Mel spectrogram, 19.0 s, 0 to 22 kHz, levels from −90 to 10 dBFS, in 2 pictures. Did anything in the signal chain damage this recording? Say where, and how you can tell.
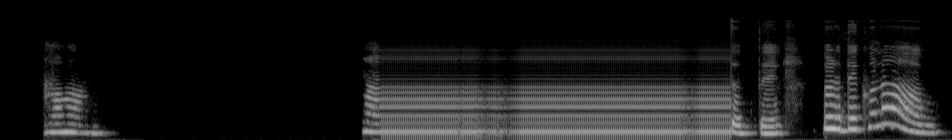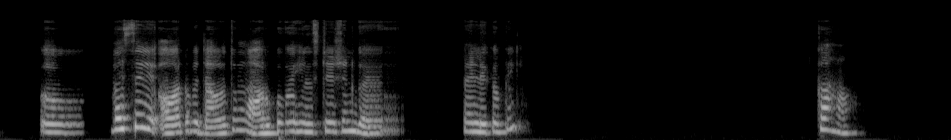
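Yes. At the driver or buffer stage the system hung from 3.82 to 7.31 s while the hardware kept replaying one 20 ms ring buffer, a system hang loop. That single slice repeats about 175 times, so the speech collapses into a steady 50 Hz buzz.

The codec stage also shows AAC frame loss with concealment at 4.57 to 5.20 s, 6.80 to 6.99 s, 10.16 to 10.37 s and 13.19 to 14.20 s. The decoder patched the missing frames from the last good spectrum, leaving smeared, noisy, phasey stretches, with the longest continuous gaps in the first and last of these roughly 150 ms.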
